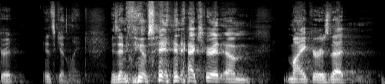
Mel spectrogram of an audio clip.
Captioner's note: laughs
